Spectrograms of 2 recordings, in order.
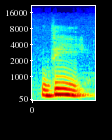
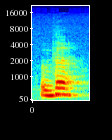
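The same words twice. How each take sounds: First: The word ends in a long ee sound. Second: The word ends in a short uh sound. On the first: The next word starts with a vowel. "we are pronouncing as the" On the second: The next word starts with a consonant. "we are pronouncing article as the, with a"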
